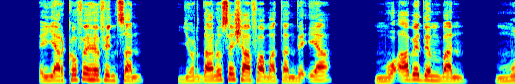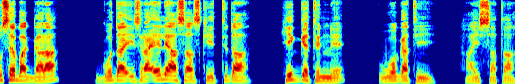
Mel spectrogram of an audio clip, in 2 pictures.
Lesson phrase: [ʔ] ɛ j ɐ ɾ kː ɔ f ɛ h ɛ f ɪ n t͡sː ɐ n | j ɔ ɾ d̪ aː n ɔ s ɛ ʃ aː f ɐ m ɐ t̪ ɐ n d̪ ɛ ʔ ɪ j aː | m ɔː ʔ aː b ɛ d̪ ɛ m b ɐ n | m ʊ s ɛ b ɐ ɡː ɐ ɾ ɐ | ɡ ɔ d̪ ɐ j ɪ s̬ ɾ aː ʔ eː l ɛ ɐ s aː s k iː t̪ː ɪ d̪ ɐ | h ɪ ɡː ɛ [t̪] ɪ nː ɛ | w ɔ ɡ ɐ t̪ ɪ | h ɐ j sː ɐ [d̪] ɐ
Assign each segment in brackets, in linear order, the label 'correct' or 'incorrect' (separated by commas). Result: correct, correct, incorrect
